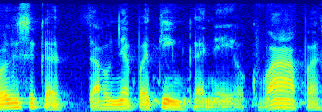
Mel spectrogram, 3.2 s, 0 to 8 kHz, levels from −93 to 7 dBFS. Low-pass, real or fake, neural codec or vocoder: 7.2 kHz; real; none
